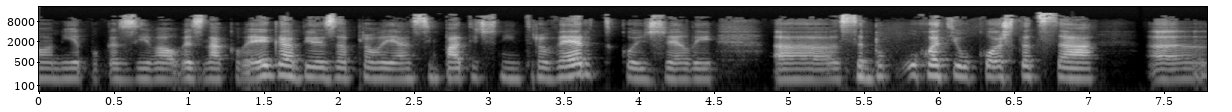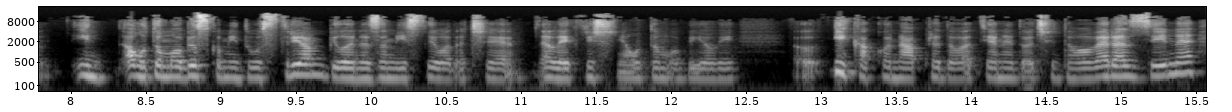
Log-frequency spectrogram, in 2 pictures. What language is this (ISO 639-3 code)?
hrv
